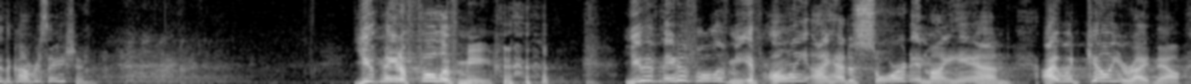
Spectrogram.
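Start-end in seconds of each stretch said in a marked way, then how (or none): 3.5-4.9 high, loud, indignant cry; hammed-up fury at the donkey; a man yelling at his donkey; mock angry outburst. 6.2-11.8 high, loud mock fury; preacher voicing a furious Balaam; hammed-up rage. Balaam threatens donkey.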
